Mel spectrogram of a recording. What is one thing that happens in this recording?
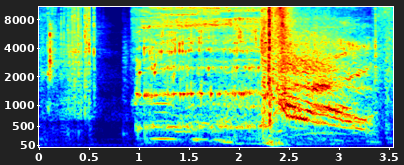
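A wooden bow creaks as its string is drawn back.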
